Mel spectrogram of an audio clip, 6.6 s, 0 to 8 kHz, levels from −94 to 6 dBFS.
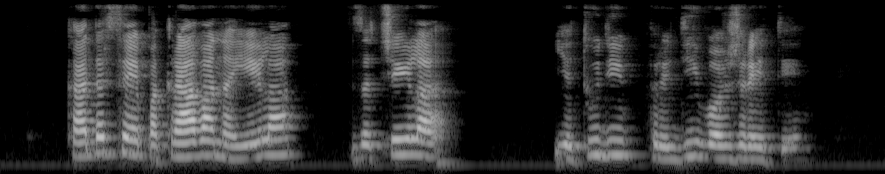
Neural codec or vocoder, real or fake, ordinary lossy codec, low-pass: none; real; AAC, 48 kbps; 7.2 kHz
